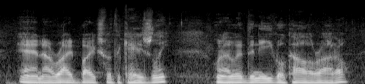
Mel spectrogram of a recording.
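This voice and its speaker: Heard over noticeable background noise, a man speaks with a very deep, low pitch. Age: 60s. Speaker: fishing YouTuber. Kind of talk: personal testimony vlog. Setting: outdoors at a camp in rain.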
